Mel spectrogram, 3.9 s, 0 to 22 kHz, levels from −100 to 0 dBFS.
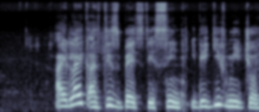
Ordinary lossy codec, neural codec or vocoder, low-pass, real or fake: none; none; none; real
